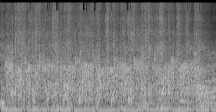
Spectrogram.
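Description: A classroom of students applauds in a dense, steady burst of many hands clapping together, loud and close, lasting a few seconds without a break.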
